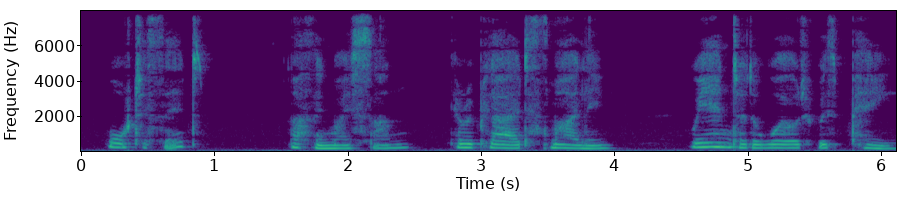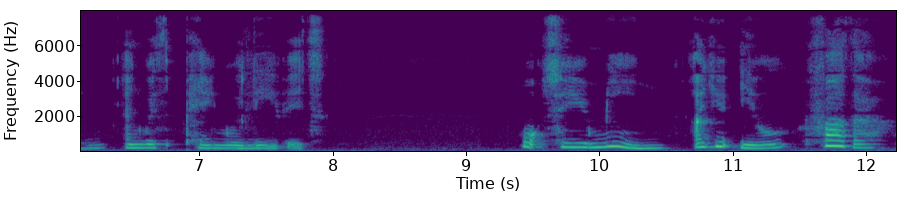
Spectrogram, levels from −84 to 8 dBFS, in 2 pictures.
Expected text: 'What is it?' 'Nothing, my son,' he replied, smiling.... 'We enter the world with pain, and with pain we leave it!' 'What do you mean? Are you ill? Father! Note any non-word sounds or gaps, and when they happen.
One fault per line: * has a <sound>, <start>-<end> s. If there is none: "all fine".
all fine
